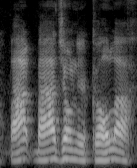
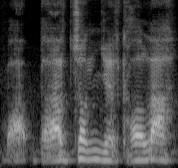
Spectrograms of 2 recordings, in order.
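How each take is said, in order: First: Louder put-on Scottish accent attempt; loud, rough go at a Scottish character. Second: Slow, wobbly Scottish accent attempt; drawn-out mock-Scottish character voice. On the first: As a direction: push the mock-Scottish voice out loud. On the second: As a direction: try out a put-on Scottish voice, slowly. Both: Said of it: "I think I've devolved Scottish".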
